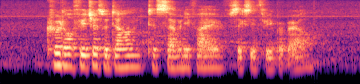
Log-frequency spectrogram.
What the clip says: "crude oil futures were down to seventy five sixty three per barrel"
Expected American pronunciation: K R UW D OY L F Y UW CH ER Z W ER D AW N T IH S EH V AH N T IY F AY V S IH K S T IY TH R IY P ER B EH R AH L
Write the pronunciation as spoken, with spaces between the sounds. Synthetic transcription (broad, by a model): K R UW D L F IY CH ER Z W ER D AW N T IH S EH V AH N T IY F AY V S IH K S T IY TH R IY P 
